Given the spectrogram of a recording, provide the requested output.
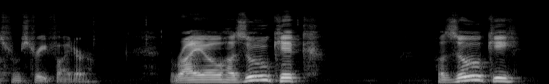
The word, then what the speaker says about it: Hazuki: who do we got here we got Rio huki Rio huki named after every character that you mispronounce from Street Fighter Rio hazuki huki right Street Fighter remember when Street Fighter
